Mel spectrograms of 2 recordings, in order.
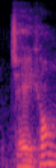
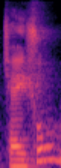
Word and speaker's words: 제형: 제 이름을 미국 사람들이 자꾸만 발음을 못해요. 제형 해야 되는데 제흉, 뭐 제용, 막 이렇게 하라고 그랬거든요.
